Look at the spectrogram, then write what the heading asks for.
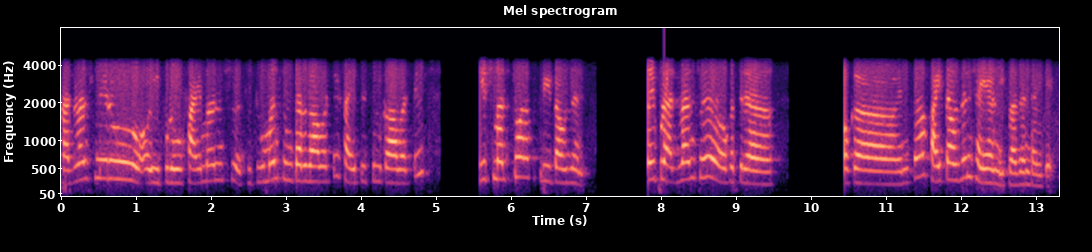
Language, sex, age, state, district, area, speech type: Telugu, female, 18-30, Telangana, Wanaparthy, urban, conversation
